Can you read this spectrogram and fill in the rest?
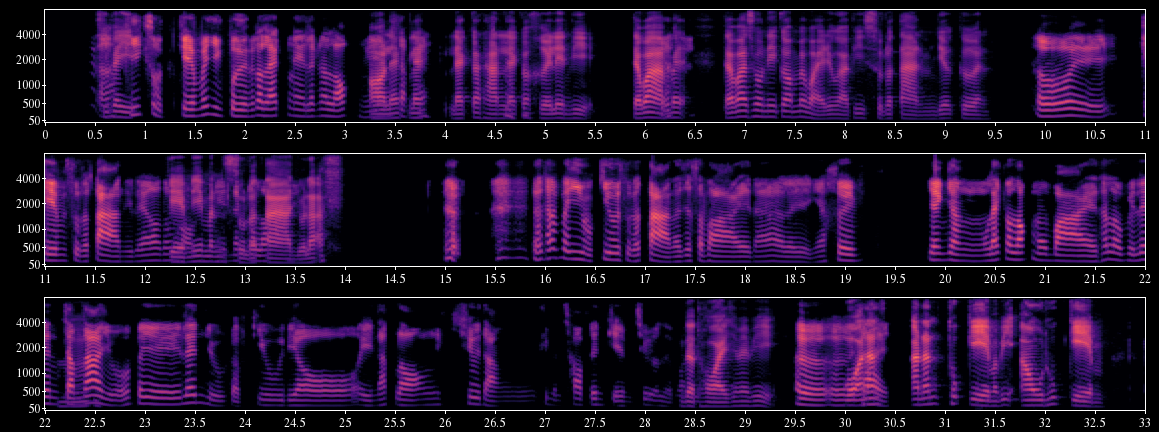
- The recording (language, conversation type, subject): Thai, unstructured, คุณคิดว่าการเล่นเกมออนไลน์ส่งผลต่อชีวิตประจำวันของคุณไหม?
- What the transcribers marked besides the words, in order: chuckle; "ช่วง" said as "ซ่วง"; chuckle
